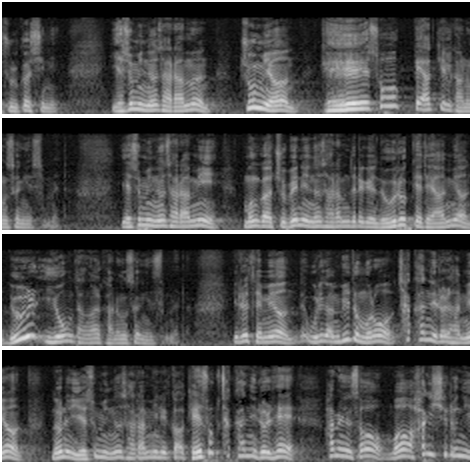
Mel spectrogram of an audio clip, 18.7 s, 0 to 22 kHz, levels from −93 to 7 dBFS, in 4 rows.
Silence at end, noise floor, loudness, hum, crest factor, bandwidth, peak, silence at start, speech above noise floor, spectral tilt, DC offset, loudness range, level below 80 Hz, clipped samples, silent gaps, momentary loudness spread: 0 s; -50 dBFS; -21 LUFS; none; 20 dB; 12 kHz; 0 dBFS; 0 s; 29 dB; -6 dB/octave; under 0.1%; 6 LU; -50 dBFS; under 0.1%; none; 13 LU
